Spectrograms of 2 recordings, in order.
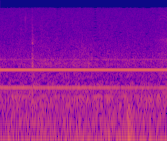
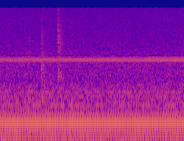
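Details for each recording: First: Florida AM/FM/SW tube radio on low voltage with a test tone: a steady, pure high tone at low volume with no buzz, rasp or crackle. The audio output is clean with no distortion. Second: Florida AM/FM/SW tube radio under troubleshooting for low output and distortion: a loud, steady low hum with a thin high whine swamps the output. A poor ground at the hooked-up connections is suspected, not confirmed.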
